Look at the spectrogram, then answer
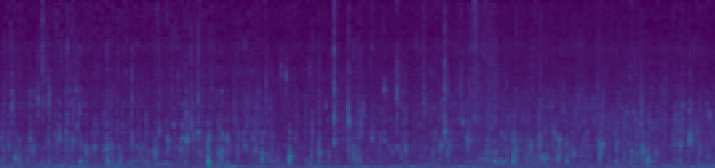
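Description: Shrimp and chicken egg rolls fry in hot oil, giving a steady, close crackling sizzle dotted with sharp pops and spits that keeps going throughout.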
